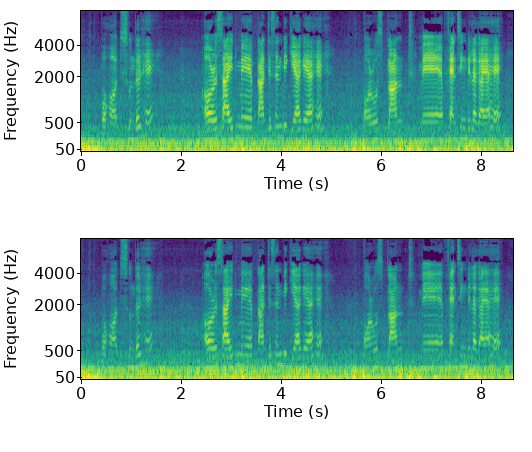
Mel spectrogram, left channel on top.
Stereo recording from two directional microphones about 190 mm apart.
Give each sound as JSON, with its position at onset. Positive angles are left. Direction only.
{"t": 0.6, "sound": "speech", "side_deg": 0}
{"t": 2.4, "sound": "speech", "side_deg": -5}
